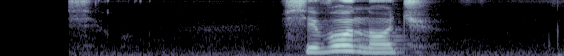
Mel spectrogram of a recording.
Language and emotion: Russian, neutral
